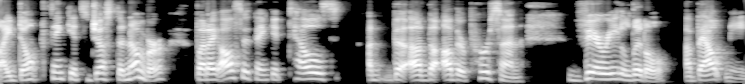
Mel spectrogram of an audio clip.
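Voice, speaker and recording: With lively intonation, a normal speaking voice moves along at a moderate pace. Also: woman, quiet background. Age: 60s. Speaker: author and anti-ageism advocate. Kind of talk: interview conversation.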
